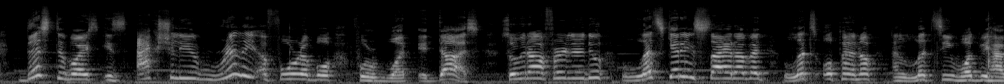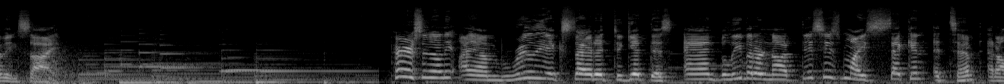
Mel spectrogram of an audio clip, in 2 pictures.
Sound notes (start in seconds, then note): 10.2 air whooshing; 10.8 calming piano music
